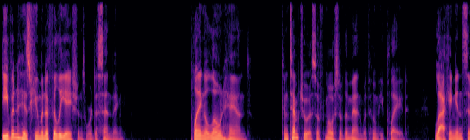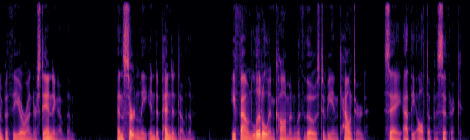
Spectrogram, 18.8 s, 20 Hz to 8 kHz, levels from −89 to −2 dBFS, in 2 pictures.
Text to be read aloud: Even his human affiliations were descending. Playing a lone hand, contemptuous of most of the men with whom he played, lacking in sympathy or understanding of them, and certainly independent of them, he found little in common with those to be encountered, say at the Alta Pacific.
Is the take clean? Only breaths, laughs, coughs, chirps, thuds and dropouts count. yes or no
yes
